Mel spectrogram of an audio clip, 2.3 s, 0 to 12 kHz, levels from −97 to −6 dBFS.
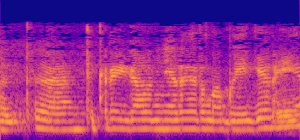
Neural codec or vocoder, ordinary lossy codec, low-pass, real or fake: codec, 16 kHz, 4 kbps, X-Codec, HuBERT features, trained on general audio; MP3, 32 kbps; 7.2 kHz; fake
